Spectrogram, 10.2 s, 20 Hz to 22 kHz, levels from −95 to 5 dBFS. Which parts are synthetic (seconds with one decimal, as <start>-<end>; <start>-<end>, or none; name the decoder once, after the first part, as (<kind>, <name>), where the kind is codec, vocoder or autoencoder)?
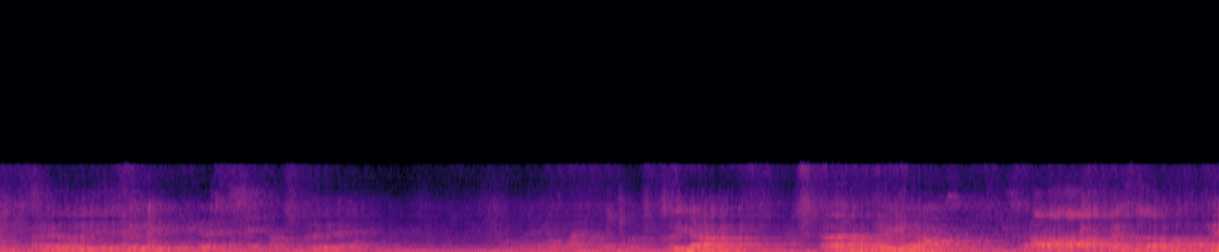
0.0-1.1 (vocoder, WaveNeXt); 2.3-7.7; 8.7-10.2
